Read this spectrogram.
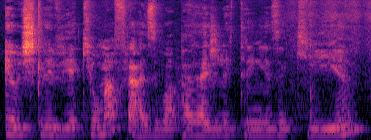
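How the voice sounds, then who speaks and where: A woman teaching a reading lesson to young children in a slow, sing-song teacher voice, asking questions and answering them herself. She speaks Brazilian Portuguese. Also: lowish voice, a little hiss or hum.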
